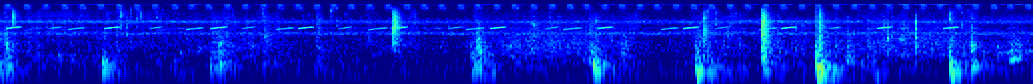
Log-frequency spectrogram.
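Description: Night chorus of small frogs peeping: short rising peeps, several a second, over a faint steady high hiss. Occasional sharp knocks and low thuds stand out above it.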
